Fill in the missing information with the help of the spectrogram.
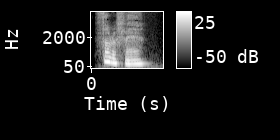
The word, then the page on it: thoroughfare: British English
